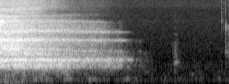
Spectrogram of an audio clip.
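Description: A single long, deep exhale during a breathing exercise, a broad breathy rush that is loud and close at first, then slowly fades to silence after about two seconds.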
